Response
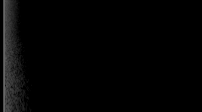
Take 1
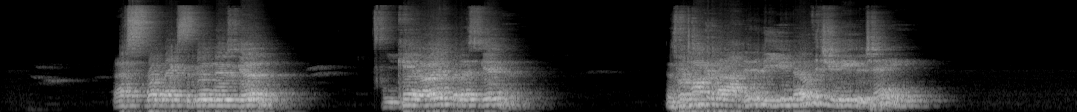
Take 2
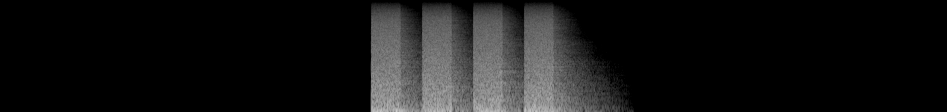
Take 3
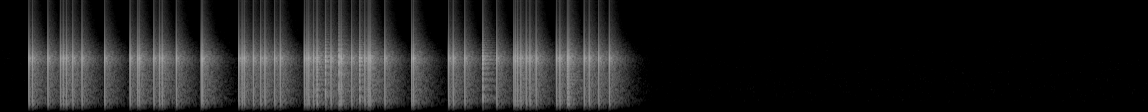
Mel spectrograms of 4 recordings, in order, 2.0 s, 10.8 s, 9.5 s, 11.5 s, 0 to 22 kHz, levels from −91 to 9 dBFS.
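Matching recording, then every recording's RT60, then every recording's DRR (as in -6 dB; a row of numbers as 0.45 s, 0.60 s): 3; 0.75 s, 1.0 s, 0.50 s; -3.0 dB, 7.0 dB, 6.5 dB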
